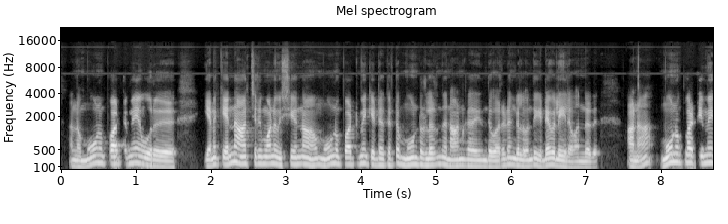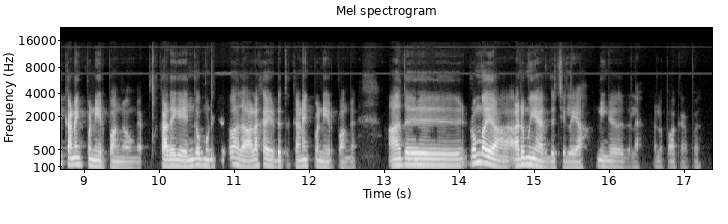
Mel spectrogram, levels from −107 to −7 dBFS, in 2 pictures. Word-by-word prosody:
அந்த 115 -1 -2
மூணு 180 +3 0
பார்ட்டு 160 0 +2
மே 185 - +1
ஒரு 120 -3 +1 0.7
எனக்கு 150 +3 -1
என்ன 195 - 0
ஆச்சரியமான 165 0 0
விஷயம்ன்னா 155 +1 -1 0.2
மூணு 165 +5 0
பார்ட்டு 155 +1 0
மே 175 - 0
கிட்டத்தட்ட 140 +2 -2
3 145 +1 0
4, 125 +1 0
5 115 -1 0
வருடங்கள் 130 +1 -1
வந்து 125 +1 -1
இடைவெளியில 125 -6 +2
வந்தது. 100 0 -3 0.5
ஆனா - - 0 0.3
3 195 +4 +3
பார்ட் 185 -1 +2
டயுமே 185 +2 +1
கனெக்ட் 150 +1 +3
பண்ணியிருப்பாங்க 110 -4 -1
அவங்க. 95 0 -12 0.3
கதைய 125 -1 +5
எங்க 125 +4 +1
முடிஞ்சதோ 145 - -4
அத 120 - +2
அழகா 125 +2 +2
எடுத்து 110 +3 -6
கனெக்ட் 125 +1 -3
பண்ணியிருப்பாங்க. 100 -2 -6 0.6
அது 140 +1 +1 0.8
ரொம்ப 190 +2 +3 0.5
அருமையா 145 -4 +3
இருந்துச்சு 100 0 -9
இல்லையா? 100 0 -4 0.2
நீங்க 110 -1 -6 0.2
இதுல 100 0 -17 0.2
அதுல 100 - -20
பார்கறப்ப. 100 0 -16
130 Hz, 150 wpm, -22 LUFS, 110-155 Hz, 0.8 s, கதைய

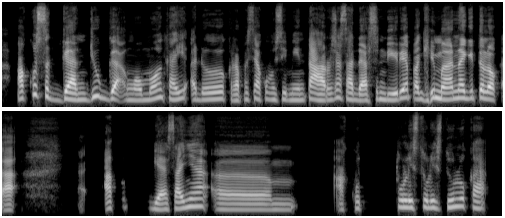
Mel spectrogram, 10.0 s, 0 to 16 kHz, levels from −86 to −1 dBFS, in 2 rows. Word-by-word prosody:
Aku 335 - +2
segan 185 - +4
juga 235 -9 +1
ngomong 180 +7 -2
kayak, 195 +3 -3
"Aduh 190 +3 -1
kenapa 175 -1 -5
sih 205 - -11
aku 200 0 -9
masih 185 +1 -6
minta, 175 0 +2
harusnya 180 +8 +1
sadar 180 -5 +2
sendiri." 185 +4 0
Apa 200 -5 -1
gimana 200 +2 +4
gitu 220 0 +1
loh, 195 - +7
Kak. - - 0 0.6
Nah, - - -20 0.2
aku - - -4 0.2
biasanya, 185 +8 0
mmm, 160 -1 -4 0.4
aku - - -10 0.3
tulis-tulis 210 -3 -2
dulu, 240 +3 -2
Kak. 195 -3 -4
190 Hz, 160 wpm, -23 LUFS, 175-220 Hz, 0.6 s, loh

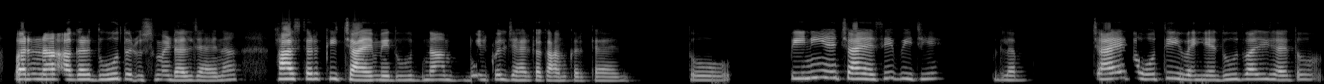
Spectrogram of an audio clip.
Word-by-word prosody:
पर 240 0 +6
ना 235 0 +6 0.2
अगर 230 0 +3
दूध 240 +3 -2
और 235 - -3
उसमें 215 +2 -7
डल 195 0 0
जाए 185 -2 -4
ना 205 +4 -7 0.4
खास 255 0 +8
कर 255 0 0
की 265 - 0
चाय 205 -5 +6
में 200 -1 -1
दूध 200 0 -10
ना 210 +1 0 0.3
बिल्कुल 215 +1 -6
ज़हर 195 -2 -4
का 195 +1 -2
काम 185 -1 -2
करता 180 0 -10
है। 175 -1 -7 0.7
तो, 200 - -9 0.5
पीनी 280 +3 0
है 300 0 -1
चाय 255 -2 +5
ऐसे 235 +3 -5
ही 290 - -7
पीजिए, 255 +1 -8 0.5
मतलब 200 -2 -10 0.7
चाय 255 +3 +5
तो 275 - -5
होती 245 +4 -7
ही 260 - -2
वही 215 -2 -4
है 210 -1 -3
दूध 230 +2 -6
वाली 240 0 -1
चाय 205 -1 -1
तो 230 +2 -10
225 Hz, 180 wpm, -21 LUFS, 200-250 Hz, 0.7 s, खास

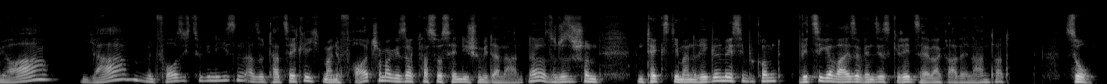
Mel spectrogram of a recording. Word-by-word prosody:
ja, 150 - -3 0.3
ja, 115 - -5
mit 140 - -7
Vorsicht 165 +3 -4
zu 175 - -10
genießen. 185 +2 -5
Also 120 -4 -4
tatsächlich, 130 +8 -1
meine 105 -3 0
Frau 135 - -5
hat 160 - -1
schon 180 - 0
mal 165 - +2
gesagt: 140 -2 +1
„Hast - - -1
du - - +4
das - - -1
Handy 120 0 +2
schon 110 -1 -3
wieder 100 -2 -3
in 90 - -8
der 85 - -10
Hand,“ 110 +5 -14
ne? 155 - +1
Also, 155 -11 -1
das 120 +2 +1
ist 125 - -4
schon 125 -3 +1 0.4
'n 120 - -3
Text, 135 0 +3
den 125 - +6
man 110 0 +3
regelmäßig 155 +7 +3
bekommt. 150 +4 0 0.2
Witzigerweise, 120 -1 +5
wenn 115 0 +2
sie's 120 0 0
Gerät 115 +1 +3
selber 100 -1 -3
gerade 95 -3 -8
in 95 - -9
der 95 - -9
Hand 105 +1 -8
hat, - - -9 0.5
so. - - +5
120 Hz, 245 wpm, -26 LUFS, 110-155 Hz, 0.5 s, den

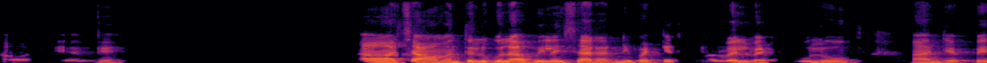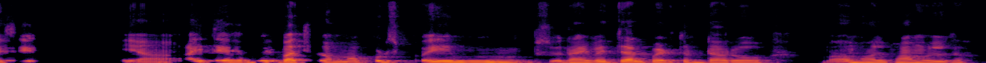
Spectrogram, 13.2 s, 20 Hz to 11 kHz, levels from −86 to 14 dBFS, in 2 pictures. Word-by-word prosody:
Okay, 320 - -17
okay. 160 0 -11 1.7
ఆ! - - +5 0.2
చామంతులు, 195 +1 +4
గులాబీలు 195 +1 +6
వేసారు 195 0 +3
అన్ని 190 +3 0
పెట్టేసుకున్నారు 190 -3 -4
వెల్వెట్ 180 +1 +1
పూలు 185 -2 -2 0.6
అని 180 -1 -1
చెప్పేసి. 165 - -4 0.7
యాహ్! - - -7 0.2
అయితే 215 +4 -2 0.3
మీరు 235 -2 0
బతుకమ్మ 240 +9 0
అప్పుడు 220 -4 -1
స్ - - -17 0.3
ఏం 215 0 +5 0.8
నైవేద్యాలు 195 +4 +1
పెడుతుంటారు 180 -1 -2 0.6
మాముల్ 175 0 -2
మాములుగా? 175 -2 -4
185 Hz, 105 wpm, -24 LUFS, 175-200 Hz, 1.7 s, గులాబీలు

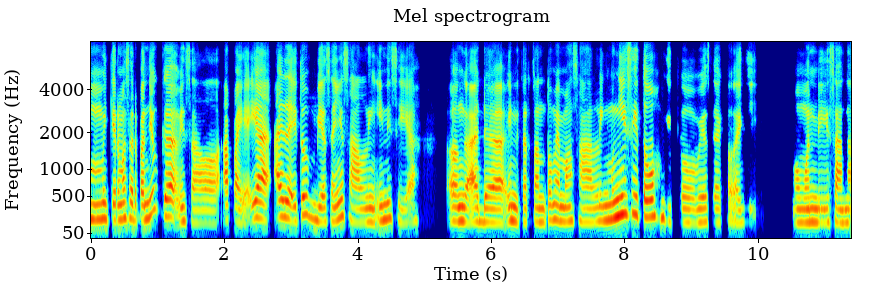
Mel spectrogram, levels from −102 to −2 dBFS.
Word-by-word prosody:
mmm, 195 0 +1
mikir 195 -1 -1
masa 205 0 +1
depan 185 +1 +1
juga, 235 -9 +2
misal 155 -3 -3 0.4
apa 190 - -1
ya - - -4
ya 210 - +7 0.2
ada 220 -1 +4
itu 245 +7 0 0.2
biasanya 175 +5 -1
saling 165 -1 -1
ini 190 +3 +1
sih 175 - -10
ya, - - -4 0.5
eee, 175 - +1
nggak 165 -2 +3
ada 165 0 -1 0.3
ini 180 -1 +3
tertentu, 165 +1 -4
memang 175 0 -1
saling 165 +2 -2
mengisi 250 +5 +6
tuh 225 0 +5 0.2
gitu, 170 -1 -14 0.3
biasanya 165 0 -4
kalau - - -7
lagi 160 - -10 0.6
momen 160 0 0
di 160 - -5 0.2
sana. 155 -1 0
175 Hz, 170 wpm, -24 LUFS, 165-200 Hz, 0.6 s, ya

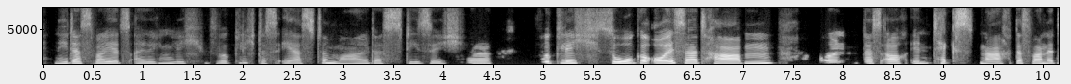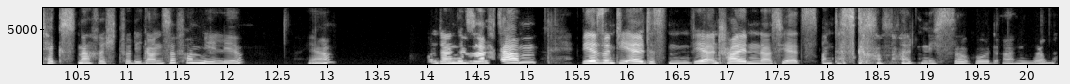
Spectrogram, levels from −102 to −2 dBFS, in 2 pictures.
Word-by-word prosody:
Ne, 205 +3 -6
das 230 -4 -3
war 190 - -4
jetzt 205 -1 -6
eigentlich 195 +2 -11
wirklich 265 +11 -13
das 175 -2 -9
1. 265 +9 -7
Mal, 190 -3 -6
dass 185 -2 -5
die 195 -1 -11
sich, 185 -2 -11
äh, 175 -1 -4 0.5
wirklich 250 +3 -2
so 220 +5 +4
geäußert 255 +1 +3
haben 210 +7 +3 0.4
und 210 -1 -1 0.2
das 210 -2 -2
auch 210 -1 +1
in 215 -2 -6
Textnach 170 -10 -1
das 195 +1 -4
war 200 0 +1
'ne 185 -1 -2
Textnachricht 225 -3 -5
für 195 -1 -9
die 190 - -7
ganze 180 - -4
Familie, 205 -12 -3 0.7
ja? - - -6 1.0
Und 230 -1 -7
dann 220 +1 +4
gesagt 230 +2 +3
haben, 310 +4 +7 0.5
wir 250 +3 +10
sind 260 -2 +3
die 240 - 0
Ältesten, 190 -8 +3
wir 245 +2 +4
entscheiden 230 -3 +4
das 170 0 -3
jetzt. 165 -2 -3
Und 185 +3 -8
das 185 - +7
kam 210 -4 -5 0.2
halt 195 -1 -6
nicht 175 +2 -10
so 200 -3 -6
gut 155 0 -11
an, 160 -1 -10
ne? 165 +4 -9
205 Hz, 155 wpm, -20 LUFS, 185-230 Hz, 1.0 s, wir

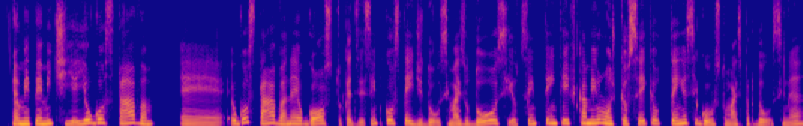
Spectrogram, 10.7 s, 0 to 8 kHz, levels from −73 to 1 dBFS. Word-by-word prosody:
Eu 175 - +4
me 180 0 +7
permitia 175 -2 +2
e 170 - 0
eu 220 +1 +6
gostava 220 -2 +1
m 170 +1 -2 0.9
eh, - - -16
eu 190 - +2
gostava, 210 - 0
né, 190 +1 +1
eu 185 - 0
gosto, 180 +4 0
quer 150 -3 -3
dizer, 130 -1 -8
sempre 200 +8 -5
gostei 205 -5 +1
de 155 -2 -4
doce, 135 +1 -4
mas 155 +2 -1
o 165 - -2
doce 175 +7 +1
eu - - -5
sempre 195 +2 -4
tentei 215 0 +1
ficar 215 +1 -1
meio 210 +1 +6
longe, 205 -5 +4
porque 180 - -5
eu 170 - -1
sei 180 +2 +1
que 215 - -9
eu 205 - +1
tenho 195 +2 +3
esse 220 0 -2
gosto 165 -3 -2
mais 150 +1 -4
para 170 -3 -10
o - - -19
doce, 145 -3 -4
né. 165 +6 -4
185 Hz, 230 wpm, -24 LUFS, 165-210 Hz, 0.9 s, me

